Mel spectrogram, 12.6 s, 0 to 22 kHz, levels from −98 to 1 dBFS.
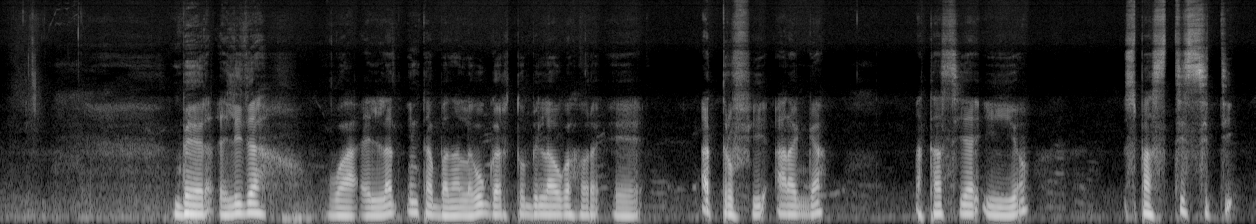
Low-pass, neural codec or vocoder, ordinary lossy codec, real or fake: none; none; none; real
